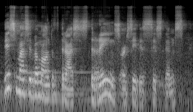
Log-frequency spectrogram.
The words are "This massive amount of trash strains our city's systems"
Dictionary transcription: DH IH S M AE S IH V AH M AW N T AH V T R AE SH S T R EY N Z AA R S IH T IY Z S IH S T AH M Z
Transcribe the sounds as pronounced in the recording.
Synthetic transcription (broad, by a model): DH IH S M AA S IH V AH M AW N T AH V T R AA S T R EY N S AA R S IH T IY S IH S T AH M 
